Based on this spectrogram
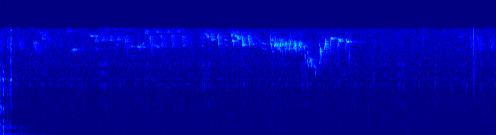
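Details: Wild birds singing outdoors, picked up by an outdoor camera: a high, thin warbling phrase with quick trilled notes and a falling slur rises out of steady background hiss midway, then fades back to faint noise.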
